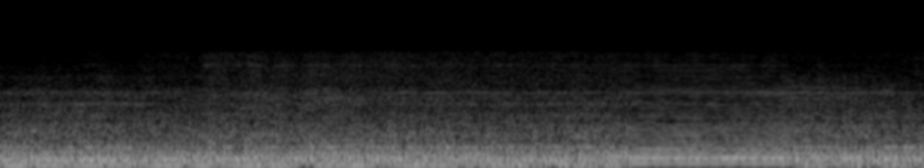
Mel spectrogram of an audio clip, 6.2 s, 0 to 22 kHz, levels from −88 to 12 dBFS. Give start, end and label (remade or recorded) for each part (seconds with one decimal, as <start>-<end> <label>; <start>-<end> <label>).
0.0-4.2 recorded; 4.2-5.3 remade; 5.3-6.2 recorded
